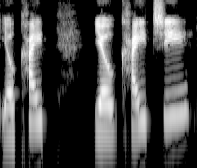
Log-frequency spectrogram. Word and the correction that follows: Yokkaichi: because I am really bad with Japanese pronunciation, but I did the how do you pronounce video. – Yeah. – It's pronounced Yokkaichi.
